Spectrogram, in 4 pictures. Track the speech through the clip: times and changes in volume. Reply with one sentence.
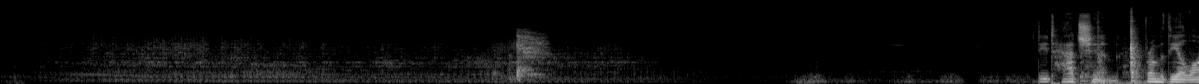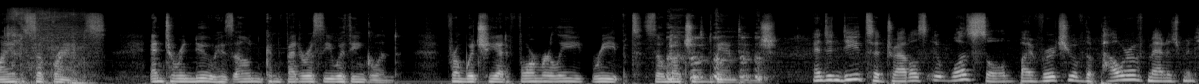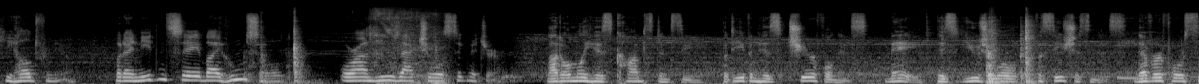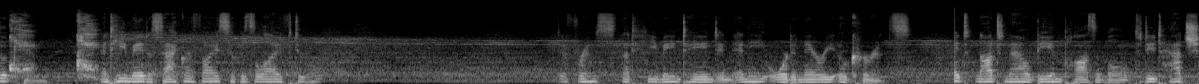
You can hear the speech from 10.3 to 39.2 s, at a steady volume; and from 41.5 to 47.9 s, at a steady volume.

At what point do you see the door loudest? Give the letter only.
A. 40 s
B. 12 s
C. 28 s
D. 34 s
D.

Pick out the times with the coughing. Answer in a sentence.
You can hear the coughing from 4.9 to 5.5 s, from 18.2 to 20.0 s and from 35.1 to 37.0 s.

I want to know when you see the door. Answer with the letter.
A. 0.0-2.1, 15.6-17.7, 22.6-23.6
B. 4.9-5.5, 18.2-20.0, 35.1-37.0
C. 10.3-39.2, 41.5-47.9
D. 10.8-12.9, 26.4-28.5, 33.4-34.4
D.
